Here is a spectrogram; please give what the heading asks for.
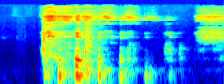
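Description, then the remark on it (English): A person imitates a crow cawing with a quick run of harsh, throaty bursts that taper off, followed by a breathy rush of air. “I get my crow sound effects come from the crow from Banana Man”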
